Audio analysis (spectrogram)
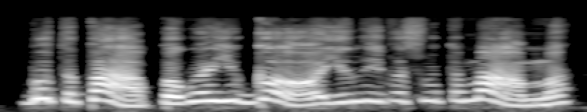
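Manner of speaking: put-on high pleading child with Italian accent. Italian child pleads with departing papa.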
